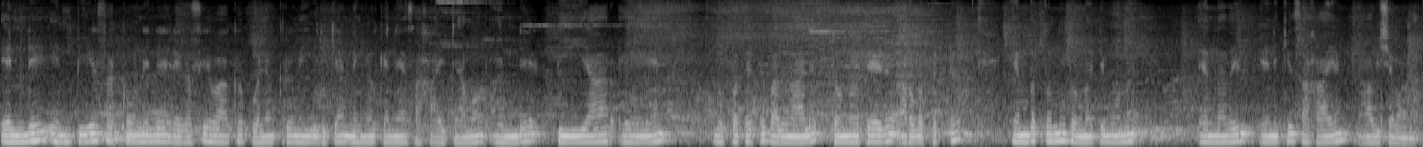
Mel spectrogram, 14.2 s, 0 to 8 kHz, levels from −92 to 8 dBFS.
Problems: constant background noise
